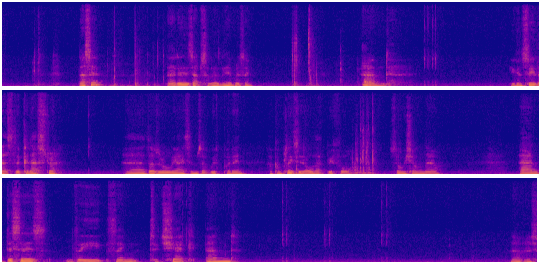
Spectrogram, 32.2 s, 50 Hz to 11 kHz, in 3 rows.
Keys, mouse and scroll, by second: 8.4 click, 12.5-16.6 drag, 17.9 ctrl+shift+Up, 25.1 click, 27.1 click, 27.9 click, 29.1 click, 29.9 s.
